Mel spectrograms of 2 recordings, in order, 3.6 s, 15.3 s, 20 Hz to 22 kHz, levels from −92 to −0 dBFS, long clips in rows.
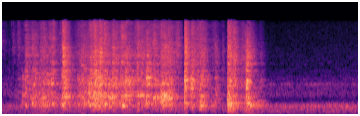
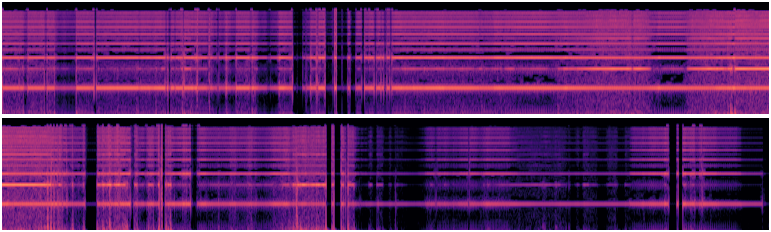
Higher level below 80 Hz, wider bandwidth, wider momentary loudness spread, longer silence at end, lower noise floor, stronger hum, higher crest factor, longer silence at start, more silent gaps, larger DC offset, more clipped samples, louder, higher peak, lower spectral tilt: about the same, -60 dBFS vs -56 dBFS; second, 11.5 kHz vs 17 kHz; second, 8 LU vs 16 LU; about the same, 0 s vs 0.05 s; second, -43 dBFS vs -51 dBFS; neither; about the same, 18 dB vs 20 dB; about the same, 0.1 s vs 0 s; neither; neither; neither; first, -20 LUFS vs -25 LUFS; first, -4 dBFS vs -8 dBFS; first, -1.5 dB/octave vs 2.5 dB/octave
